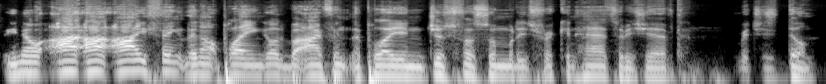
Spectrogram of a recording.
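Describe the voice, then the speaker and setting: A man in his early thirties, chatting about food and wrestling in a relaxed, easygoing way on a podcast. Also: mid-range voice, brisk, no echo. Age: 30s. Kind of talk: casual chat.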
